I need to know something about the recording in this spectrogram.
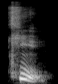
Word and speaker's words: queue: Five letters, but the pronunciation is really simple. Q. Repeat after me. Q. Now, a lot of learners see all these letters, and they try to pronounce too much. But in this word, all the letters are silent, and it sounds exactly like the letter Q.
